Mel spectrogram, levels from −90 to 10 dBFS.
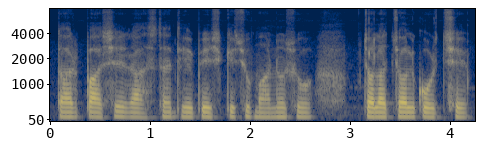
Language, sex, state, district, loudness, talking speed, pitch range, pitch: Bengali, male, West Bengal, Cooch Behar, -21 LUFS, 125 wpm, 120-125 Hz, 125 Hz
